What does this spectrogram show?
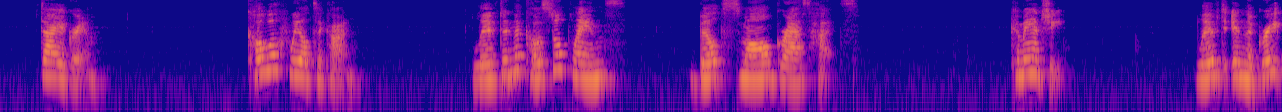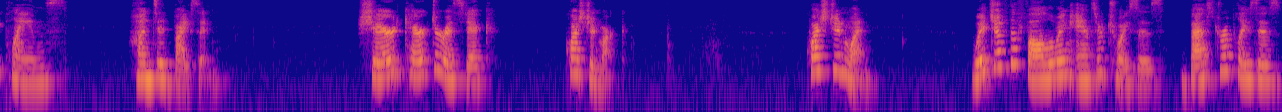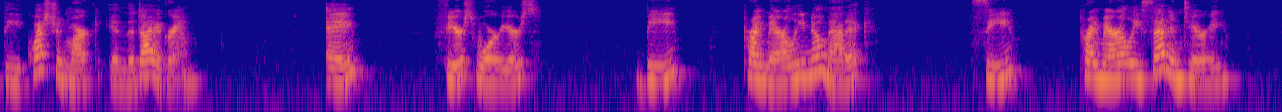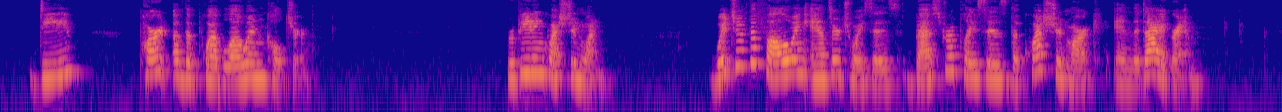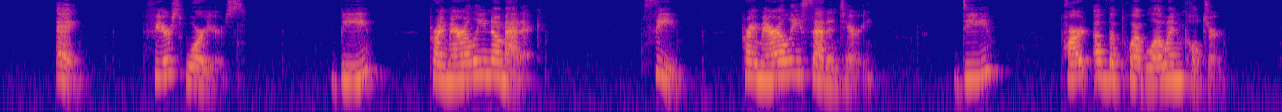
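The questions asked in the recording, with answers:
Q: Which of the following answer choices best replaces the ? In the diagram?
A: B: Primarily nomadic.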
